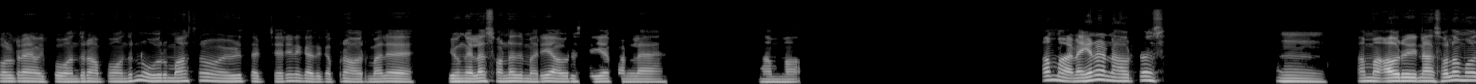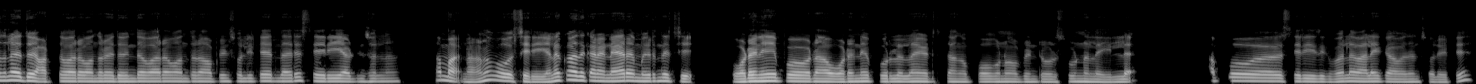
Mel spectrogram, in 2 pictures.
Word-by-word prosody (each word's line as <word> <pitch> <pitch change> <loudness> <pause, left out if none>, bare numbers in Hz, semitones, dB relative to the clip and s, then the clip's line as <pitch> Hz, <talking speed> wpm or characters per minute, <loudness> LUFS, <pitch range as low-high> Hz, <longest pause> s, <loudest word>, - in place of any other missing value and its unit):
சொல்றேன், 140 -1 +1
இப்போ 135 +3 -5
வந்துரும் 135 +1 0
அப்போ 135 +2 -7
வந்துரும்னு 160 +7 0
ஒரு 150 0 0
மாசம் 170 +2 -1 0.2
இழுத்தடிச்சாரு. 135 -1 -3
எனக்கு 145 -3 0
அதுக்கப்புறம் 130 +1 -3
அவர் 125 0 -3
மேல 130 +1 -1 0.6
இவங்க 140 0 +3
எல்லாம் 145 0 +2
சொன்னது 145 +1 +2
மாரியே 140 +3 +1
அவரு 130 0 0
சரியா 135 +1 0
பண்ணல. 130 0 -1 1.3
ஆமா. 120 -1 -2 2.5
ஆமா, 195 -4 +3 0.2
ஏன்னா 220 +4 +5
நான் 170 -2 +2
அவர்ட்ட 160 +5 +1
சொ - - -10 1.2
ம். 140 -2 0 0.4
ஆமா 155 -1 +2
அவரு 160 +1 +7 0.2
நான் 155 -2 +3
சொல்லும்போதெல்லாம் 190 +1 +4
இதோ 170 - +4
அடுத்த 130 +2 -4
வாரம் 145 0 +2
வந்துரும், 140 0 +1
இதோ 140 - 0
இந்த 145 +1 0
வாரம் 145 0 +1
வந்துரும் 140 0 -2
அப்டின்னு 140 +1 -6
சொல்லிட்டே 145 +1 -3
இருந்தாரு 145 +2 -2
சரி 145 -2 0
அப்டின்னு 135 0 -5
சொல்ல 140 0 -5 0.5
ஆமா. 180 -6 +2
நானும் 180 - -1
ஒ, - - +4 0.2
சரி 125 -3 +1
எனக்கும் 175 +8 +2
அதுக்கான 180 -4 +3
நேரம் 165 -1 +4
இருந்துச்சு. 155 -3 -1 0.5
உடனே 150 +3 +6
இப்போ 150 -1 0 0.2
நான் 135 -1 +3
உடனே 135 +2 +1
பொருள் 135 0 -1
எல்லாம் 135 +1 0
எடுத்துட்டு 130 0 -6
அங்க 125 -1 -4
போகணும் 130 0 -2
அப்டின்ற 125 0 -6
ஒரு 115 - -6
சூழ்நிலை 130 -2 -3
இல்ல. 120 +1 -2 0.9
அப்போ 165 +2 -5 0.5
சரி 140 -1 -2
இதுக்கு, 130 -2 -4
பதிலா 140 +2 0
வேலைக்கு 135 -1 -1
ஆகாதுன்னு 125 0 -5
சொல்லிட்டு, 115 +6 -6
140 Hz, 145 wpm, -23 LUFS, 130-155 Hz, 2.5 s, அவரு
